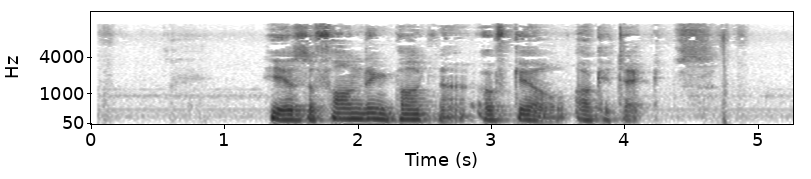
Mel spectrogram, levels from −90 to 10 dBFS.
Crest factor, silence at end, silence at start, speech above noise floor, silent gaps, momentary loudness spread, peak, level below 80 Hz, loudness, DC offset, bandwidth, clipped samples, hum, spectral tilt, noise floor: 20 dB; 0.4 s; 1.35 s; 40 dB; none; 14 LU; 0 dBFS; -54 dBFS; -18 LUFS; under 0.1%; 11.5 kHz; under 0.1%; none; -4.5 dB/octave; -58 dBFS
